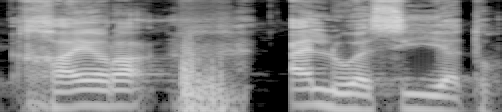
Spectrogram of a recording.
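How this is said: There is a stop after the first word.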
